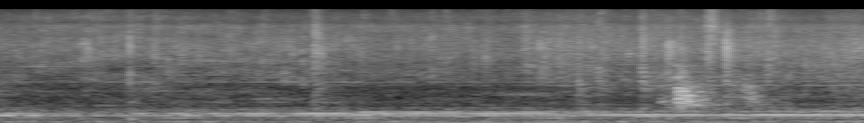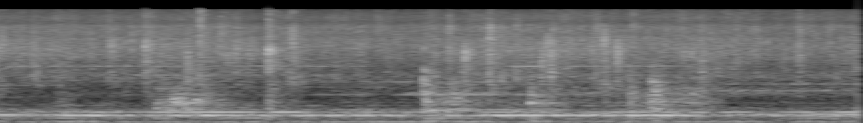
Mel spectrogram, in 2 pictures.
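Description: Calamari, onion and chopped herbs sizzling in a frying pan over a gas burner. A steady hiss runs throughout, with short scrapes and taps as a wooden spatula stirs the pan.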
